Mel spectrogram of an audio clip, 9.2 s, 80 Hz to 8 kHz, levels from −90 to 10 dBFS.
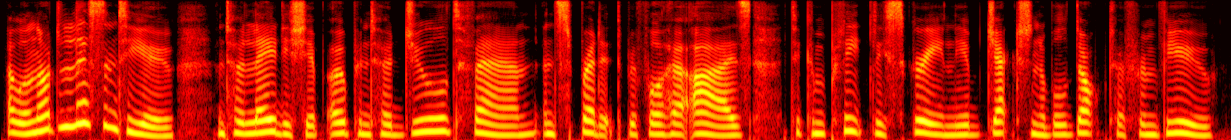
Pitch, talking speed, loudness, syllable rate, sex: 225 Hz, 175 wpm, -17 LUFS, 5.4 syllables/s, female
